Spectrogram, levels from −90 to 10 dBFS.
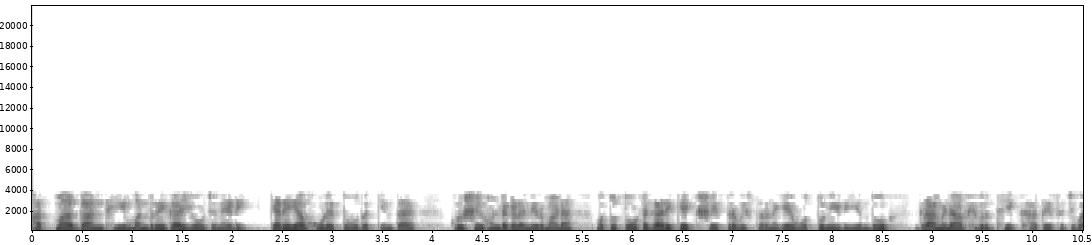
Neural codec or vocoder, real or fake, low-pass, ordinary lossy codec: none; real; 3.6 kHz; none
